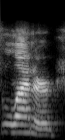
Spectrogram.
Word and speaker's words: Lenard: it looks like Leonard but it's not it's pronounced Leonard and my little on most social media platforms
